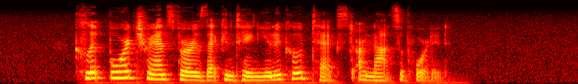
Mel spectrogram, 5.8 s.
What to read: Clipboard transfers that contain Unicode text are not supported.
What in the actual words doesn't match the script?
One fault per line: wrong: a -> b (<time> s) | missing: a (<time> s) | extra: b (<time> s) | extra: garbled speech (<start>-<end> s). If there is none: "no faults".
no faults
